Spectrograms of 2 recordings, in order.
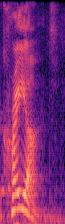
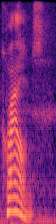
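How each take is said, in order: First: The word sounds like 'crayons'. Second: The word sounds like 'crowns'. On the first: This is how the speaker pronounces it. The speaker calls it right. "They're crayons" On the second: This is how someone else pronounces it. The speaker calls it wrong. "she pronounced it was crowns"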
